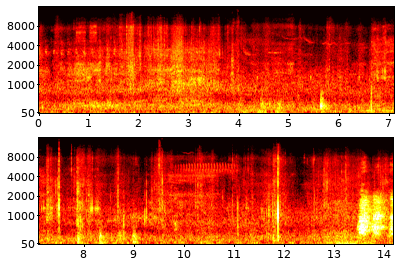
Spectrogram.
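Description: Soft footsteps on a wood-chip garden path, with scattered light clicks and knocks.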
